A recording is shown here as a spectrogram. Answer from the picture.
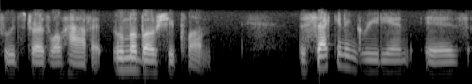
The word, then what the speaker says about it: umeboshi: So the first ingredient is it's called umeboshi. I'm going to spell it. It's U-M-E-B-O-S-H-I, umeboshi.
